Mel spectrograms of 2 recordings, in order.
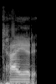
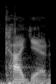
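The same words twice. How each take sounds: First: The vowels merge into one syllable. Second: The vowels are split into two syllables. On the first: The speaker calls it wrong. "It's not caer" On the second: The speaker calls it right. "it's caer. There's two syllables to it"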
